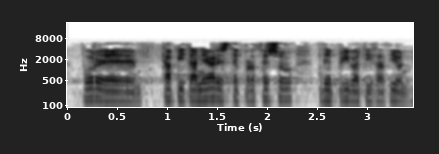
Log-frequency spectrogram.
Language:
Spanish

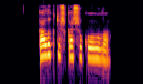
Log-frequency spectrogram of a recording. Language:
Mari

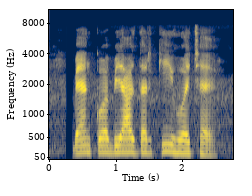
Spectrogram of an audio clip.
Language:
Maithili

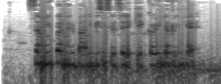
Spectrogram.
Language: Urdu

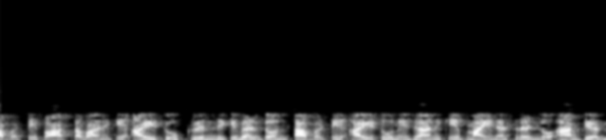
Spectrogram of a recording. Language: Telugu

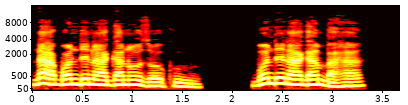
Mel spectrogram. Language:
Igbo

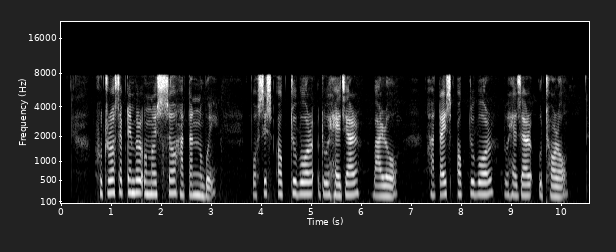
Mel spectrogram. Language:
Assamese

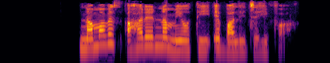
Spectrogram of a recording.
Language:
Divehi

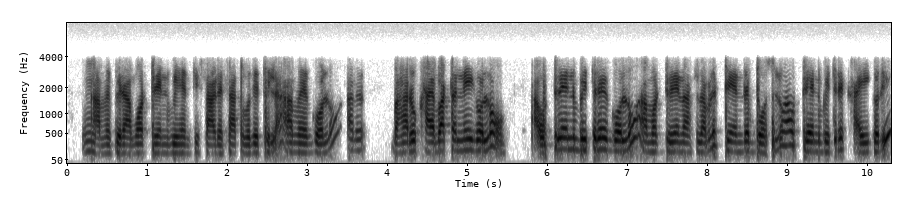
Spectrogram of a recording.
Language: Odia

